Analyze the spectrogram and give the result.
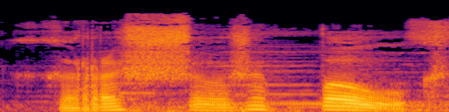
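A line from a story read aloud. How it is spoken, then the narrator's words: Growling. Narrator (Russian): зарычал перекошенный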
